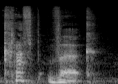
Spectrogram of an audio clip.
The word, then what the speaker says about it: Kraftwerk: is a band called Kraftwerk.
